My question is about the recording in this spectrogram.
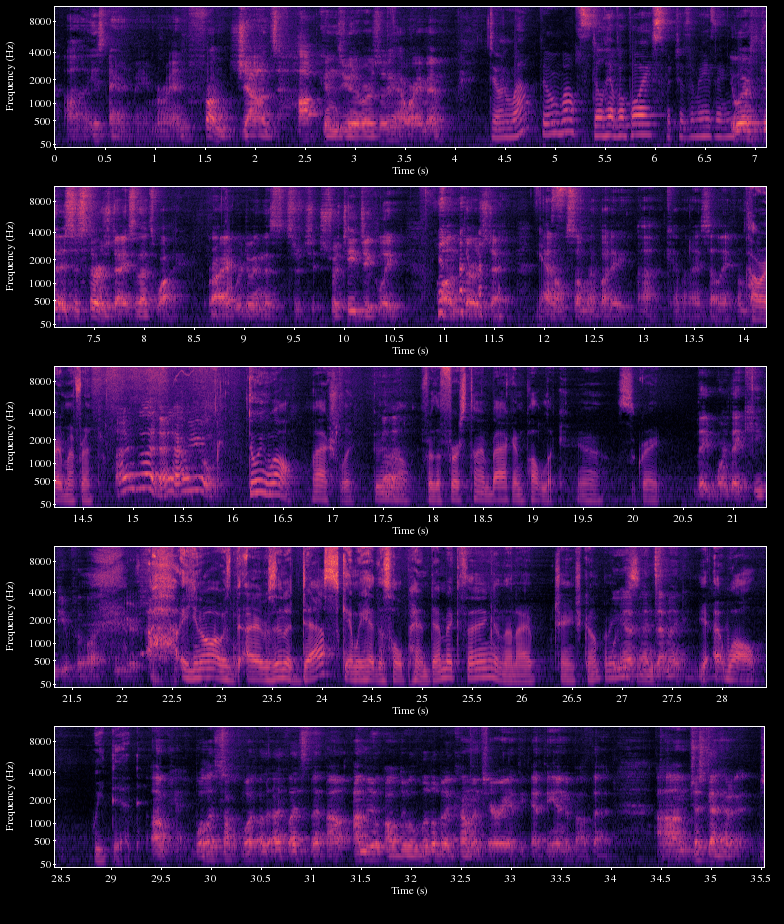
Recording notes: Live From ISE 2024. We are live and in-person for this week's show in Barcelona.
